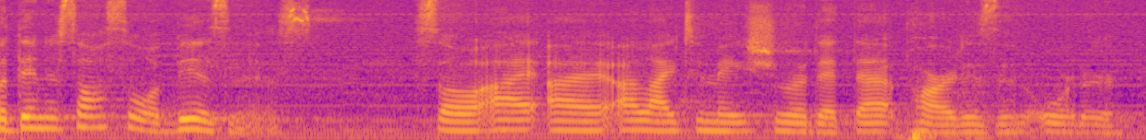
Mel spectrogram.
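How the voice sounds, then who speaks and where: A woman at a fairly low pitch and moderate pace with a slight Indiana accent and ordinary pitch variation, with audible room echo and music in the background. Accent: slight Gary, Indiana. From Gary, Indiana, US Midwest. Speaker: actress. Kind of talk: interview.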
